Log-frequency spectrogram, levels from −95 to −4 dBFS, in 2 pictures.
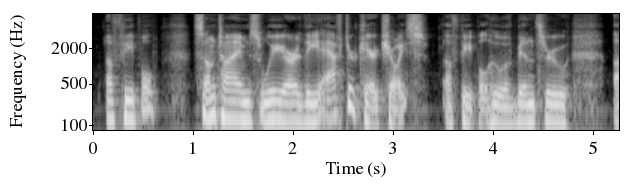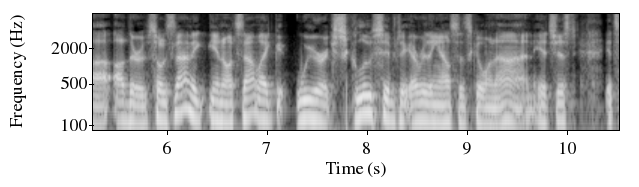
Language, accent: English, American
